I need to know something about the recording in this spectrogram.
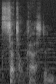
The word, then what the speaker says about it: Zettelkasten: Now you might prefer to pronounce it Zettelkasten, but I like that Zettelkasten because, as one of my German teachers told me back in the day, if there isn't spit on the mirror when you're using the letter Z in German, you're not using German.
